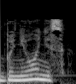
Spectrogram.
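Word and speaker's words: Banionis: Народный артист Донатас Банионис, по-литовски фамилия произносится Банионис, в советские годы был настолько популярным, что становился и героем фольклора, в смысле анекдотов.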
